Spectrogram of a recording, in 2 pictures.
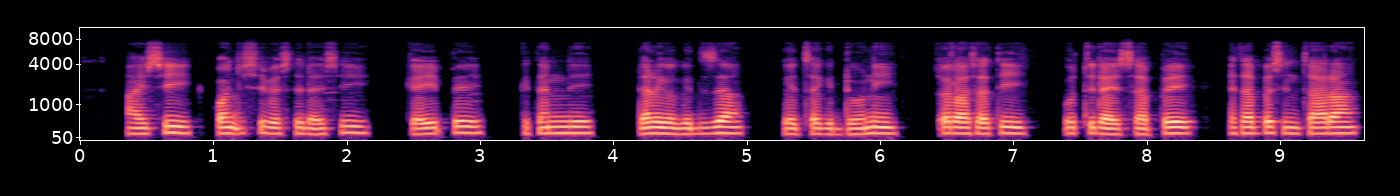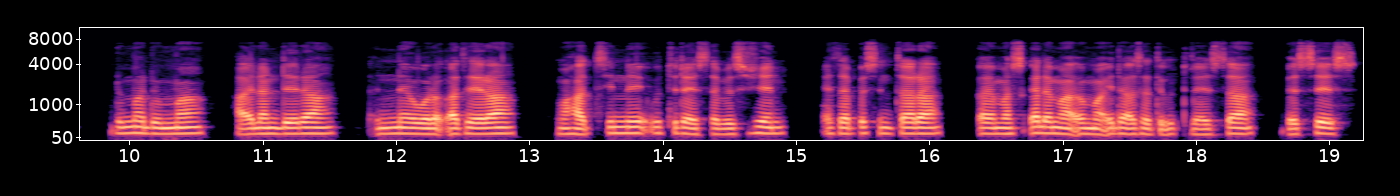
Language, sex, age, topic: Gamo, male, 18-24, government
